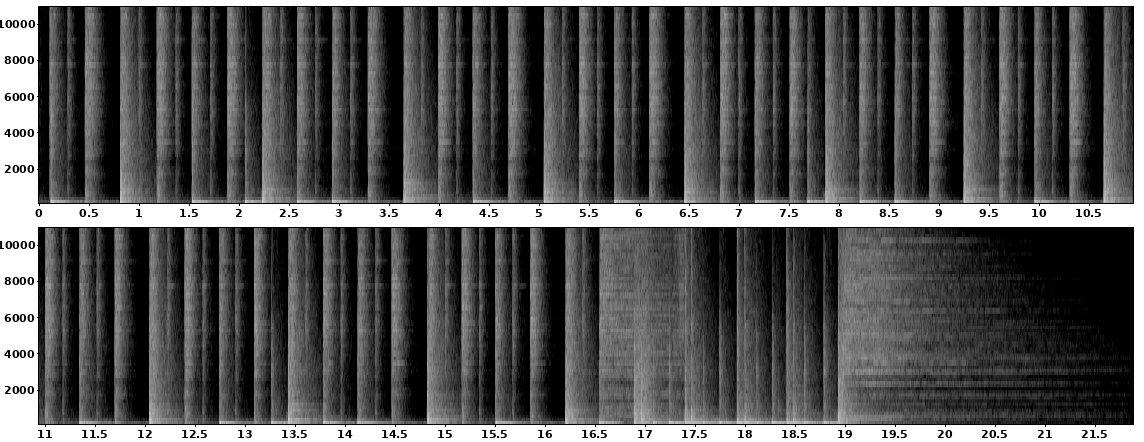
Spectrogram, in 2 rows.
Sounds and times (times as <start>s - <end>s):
Snare drum: 0.0s - 3.0s, 3.7s - 4.5s, 5.1s - 10.1s, 10.7s - 19.4s
Cymbal: 0.0s - 17.7s, 18.9s - 21.8s
Drum kit: 0.0s - 21.0s.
